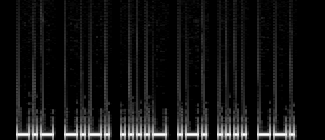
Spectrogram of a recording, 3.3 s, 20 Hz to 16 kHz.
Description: Morse code, heard as a keyed tone, about 30 wpm, 700 Hz. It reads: KC4RHG
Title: USA Call Signs Repeated 2x 30wpm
